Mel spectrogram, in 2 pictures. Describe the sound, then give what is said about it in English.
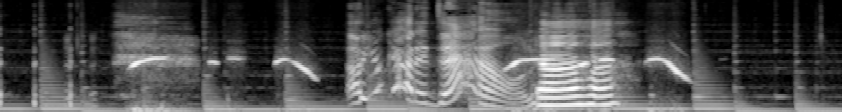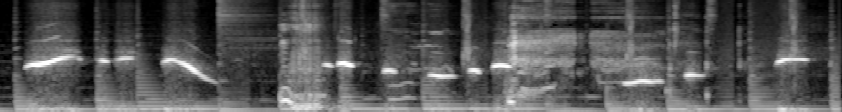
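Someone whistles a TV theme tune, a run of clear melodic notes with bends and slides, while other people talk and react over and between the phrases. “Not whistling.”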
